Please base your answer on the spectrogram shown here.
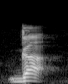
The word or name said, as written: ga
